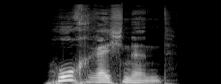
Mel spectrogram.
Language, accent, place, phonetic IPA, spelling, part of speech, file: German, Germany, Berlin, [ˈhoːxˌʁɛçnənt], hochrechnend, verb, De-hochrechnend.ogg
- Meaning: present participle of hochrechnen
